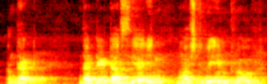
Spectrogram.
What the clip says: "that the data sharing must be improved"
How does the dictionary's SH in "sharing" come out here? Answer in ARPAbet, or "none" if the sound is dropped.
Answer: S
